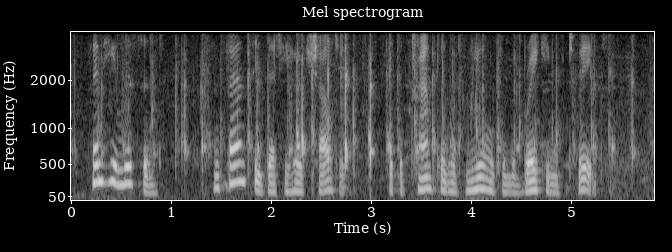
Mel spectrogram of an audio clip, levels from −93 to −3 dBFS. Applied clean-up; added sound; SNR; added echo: none; Livestock, farm animals, working animals; 10 dB; none.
